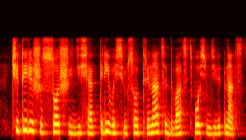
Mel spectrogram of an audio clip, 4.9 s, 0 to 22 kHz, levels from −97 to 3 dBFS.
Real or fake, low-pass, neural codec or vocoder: real; 7.2 kHz; none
